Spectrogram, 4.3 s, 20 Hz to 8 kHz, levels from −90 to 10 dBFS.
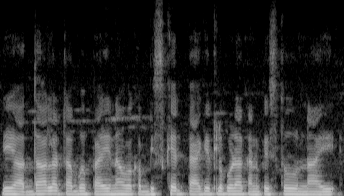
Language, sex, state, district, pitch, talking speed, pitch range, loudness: Telugu, male, Telangana, Hyderabad, 115 Hz, 140 wpm, 110-120 Hz, -17 LUFS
